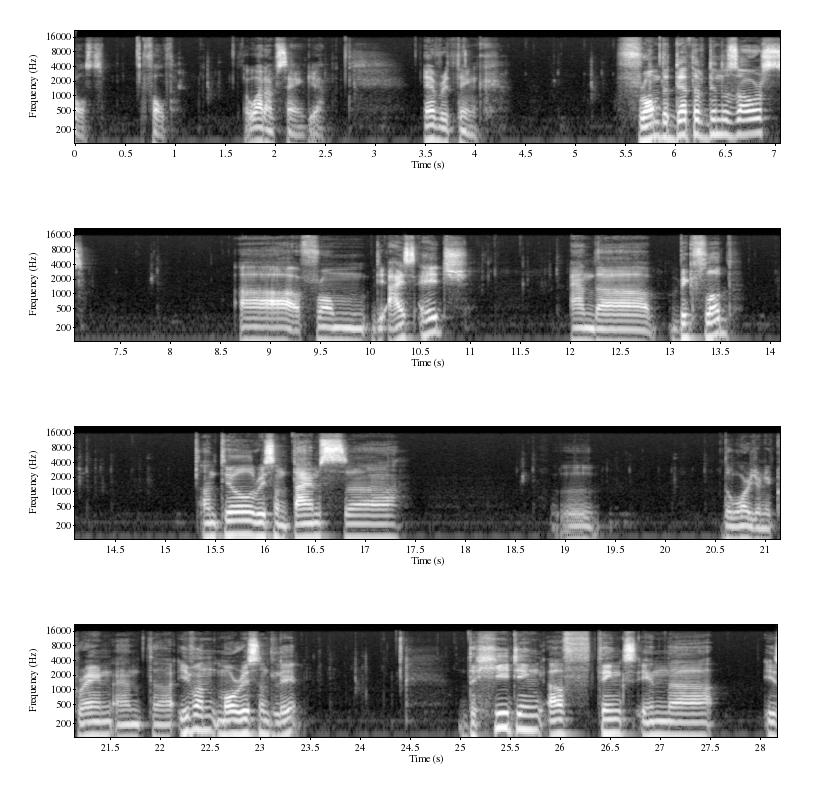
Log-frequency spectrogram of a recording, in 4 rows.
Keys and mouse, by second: 2.6-3.8 right drag, 3.8-14.1 alt+drag, 14.5-28.1 alt+drag.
